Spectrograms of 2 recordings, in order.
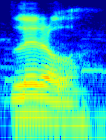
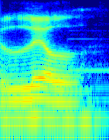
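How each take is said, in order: First: The word is said in full, two syllables. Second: The word is shortened to one syllable. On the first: "Then we have little" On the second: "could be shortcut"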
